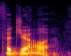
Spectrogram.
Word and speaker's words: feijoa: It's And a also, are you green- pronouncing that correctly? Yeah, feijoa.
